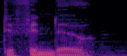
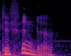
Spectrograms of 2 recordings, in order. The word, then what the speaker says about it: Diffindo: Now, let's see how you fare with Diffindo. Oh, I did say it right. Diffindo.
